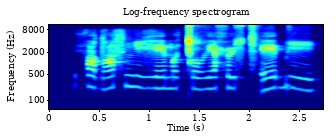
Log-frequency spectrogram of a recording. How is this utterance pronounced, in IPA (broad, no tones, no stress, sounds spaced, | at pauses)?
θ y dˤ a s ŋ i ɣ e m ɤ ǀ o ɣ e ħ y s t͡sʼ e b i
